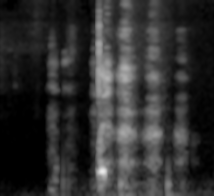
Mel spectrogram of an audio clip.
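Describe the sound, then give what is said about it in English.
A single yawn: a few soft breathy catches, then a sharp intake swelling into a drawn-out, wavering moan that fades out. Fairly quiet, with no talking. “Sorry, y'all, that yawn came out of nowhere.”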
